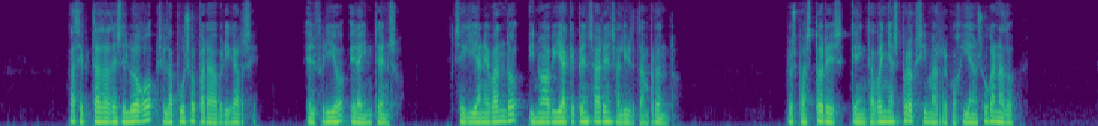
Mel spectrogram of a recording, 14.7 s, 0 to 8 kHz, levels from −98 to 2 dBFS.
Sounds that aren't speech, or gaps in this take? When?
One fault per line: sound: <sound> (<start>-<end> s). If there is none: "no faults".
no faults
